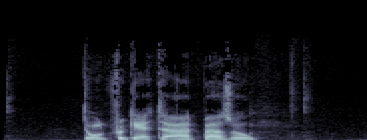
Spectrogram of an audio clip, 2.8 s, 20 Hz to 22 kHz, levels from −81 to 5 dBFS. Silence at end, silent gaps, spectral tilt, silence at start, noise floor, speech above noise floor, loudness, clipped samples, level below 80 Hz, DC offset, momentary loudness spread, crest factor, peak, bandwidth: 0.85 s; none; -4.5 dB/octave; 0.6 s; -56 dBFS; 37 dB; -20 LUFS; under 0.1%; -58 dBFS; under 0.1%; 8 LU; 20 dB; -2 dBFS; 16 kHz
